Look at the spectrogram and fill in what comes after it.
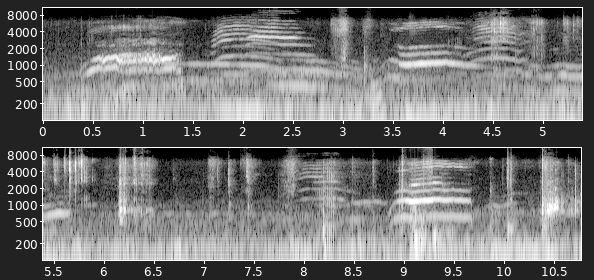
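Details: Hungry young and adult cats awaiting food give a rapid run of overlapping meows, some wavering and rising, others falling, with scattered clicks and bumps between calls.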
